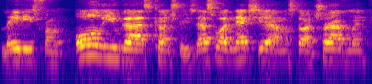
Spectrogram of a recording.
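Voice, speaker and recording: Brisk and fairly high-pitched, a man from Liberia chats with his livestream viewers, reading their messages and addressing them as "y'all" in a relaxed, slangy manner. The sound is roomy with noticeable echo.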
